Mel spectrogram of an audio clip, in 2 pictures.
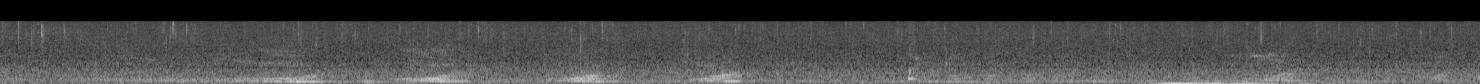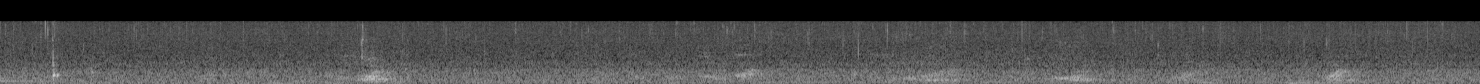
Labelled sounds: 12.5	12.8	humpback whale, 1.2 to 1.7 kHz

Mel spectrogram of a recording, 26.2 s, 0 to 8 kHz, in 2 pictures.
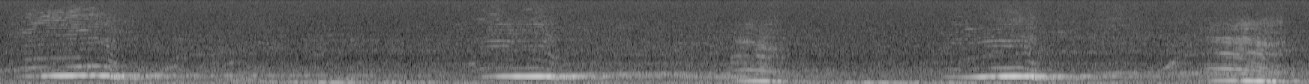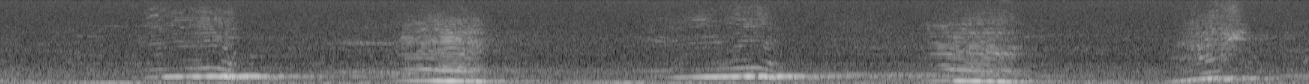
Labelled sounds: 0.2	1.1	humpback whale, 0.83 to 5.6 kHz
4.8	5.1	humpback whale, 1.4 to 1.8 kHz
7.3	7.8	humpback whale, 1.3 to 1.9 kHz
9.8	10.2	humpback whale, 1.4 to 1.9 kHz
12.1	12.8	humpback whale, 0.90 to 3.5 kHz
14.1	15.3	humpback whale, 2.3 to 3.8 kHz
16.5	17.9	humpback whale, 1.5 to 2.5 kHz
20.0	20.8	humpback whale, 2.9 to 6.0 kHz
22.4	23.3	humpback whale, 0.90 to 3.5 kHz
25.0	25.6	humpback whale, 0.80 to 2.3 kHz

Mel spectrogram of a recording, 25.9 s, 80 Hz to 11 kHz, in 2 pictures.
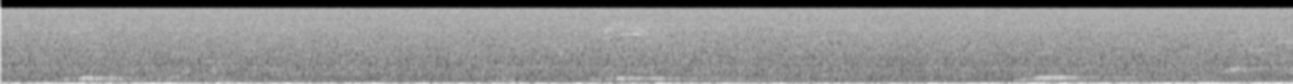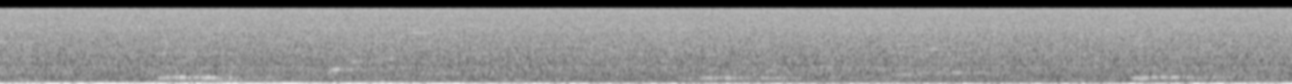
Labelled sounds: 6.2	6.5	humpback whale, 2.7 to 2.8 kHz

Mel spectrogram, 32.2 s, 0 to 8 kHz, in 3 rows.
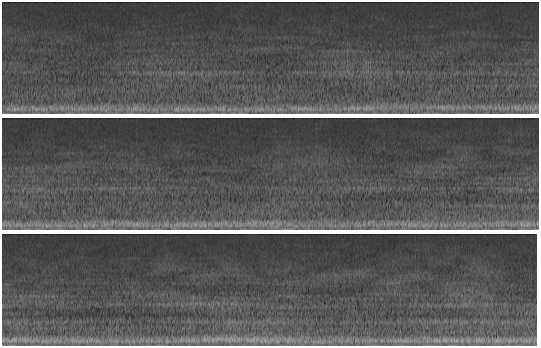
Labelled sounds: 5.1	5.3	vessel noise, 2.1 to 2.2 kHz
20.0	20.3	vessel noise, 1.2 to 1.5 kHz
25.2	25.7	vessel noise, 2.2 to 2.8 kHz
28.7	29.4	vessel noise, 1.5 to 2.1 kHz

